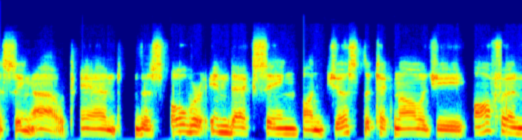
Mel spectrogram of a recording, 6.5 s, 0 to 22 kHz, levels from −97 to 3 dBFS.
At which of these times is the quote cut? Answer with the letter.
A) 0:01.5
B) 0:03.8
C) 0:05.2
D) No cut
B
